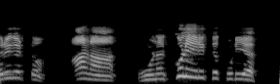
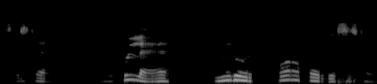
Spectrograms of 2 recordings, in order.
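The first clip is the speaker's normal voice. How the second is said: a much lower, much softer voice begging for prayer; pleading congregant; 10 semitones lower, 9 dB quieter than usual. Acted. Believer asking the sister to pray, low and soft pleading. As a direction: play a troubled believer asking the sister quietly for help.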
